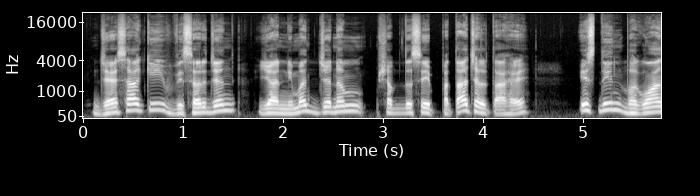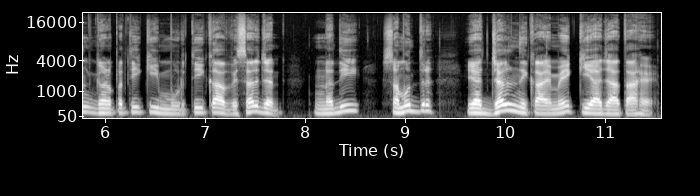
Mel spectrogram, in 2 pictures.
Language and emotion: Hindi, neutral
